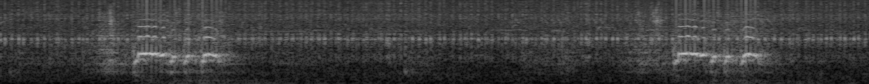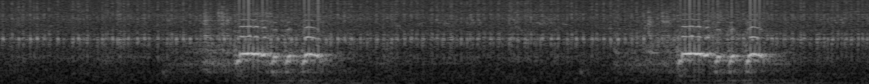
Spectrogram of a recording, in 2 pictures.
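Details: Fast, energetic local zebra dove singing, a song used by bird trappers as a lure. Four rolling, stuttered coo phrases come at steady intervals of about two and a half seconds, with a steady background hum.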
